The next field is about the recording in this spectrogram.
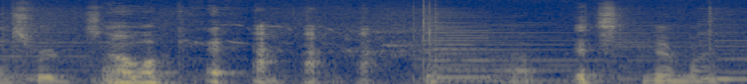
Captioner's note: laughter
